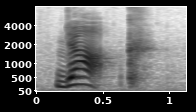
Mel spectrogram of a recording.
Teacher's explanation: Kalau di British R-nya hilang. Jadinya water, water. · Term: non-rhotic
